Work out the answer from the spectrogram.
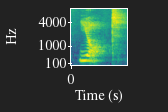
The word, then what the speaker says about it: yacht: it would be spelled so the CH is silent and the letter A doesn't sound like a the way you say that word is yacht yacht so it would be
